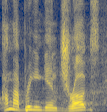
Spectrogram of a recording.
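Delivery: ordinary talk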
